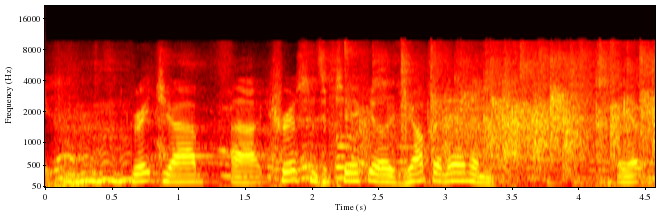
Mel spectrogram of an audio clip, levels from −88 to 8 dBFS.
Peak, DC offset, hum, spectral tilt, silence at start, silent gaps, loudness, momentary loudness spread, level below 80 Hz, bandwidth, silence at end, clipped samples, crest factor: -4 dBFS; under 0.1%; none; -5 dB/octave; 0 s; none; -18 LUFS; 4 LU; -40 dBFS; 10.5 kHz; 0 s; under 0.1%; 14 dB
